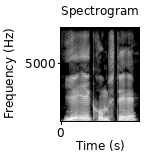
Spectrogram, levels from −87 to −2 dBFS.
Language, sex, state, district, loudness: Hindi, male, West Bengal, Alipurduar, -13 LUFS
